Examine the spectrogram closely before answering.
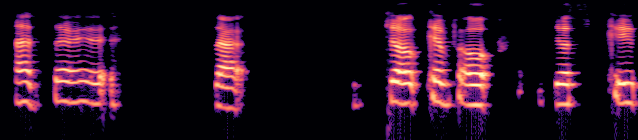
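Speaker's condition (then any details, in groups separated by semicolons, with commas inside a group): Cerebral palsy; previously muscle relaxants for leg spasms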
